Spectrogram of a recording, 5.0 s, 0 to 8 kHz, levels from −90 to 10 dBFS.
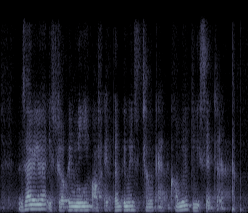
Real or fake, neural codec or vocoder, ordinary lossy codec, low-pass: fake; codec, 16 kHz, 1 kbps, FreqCodec, smaller model; none; 7.2 kHz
